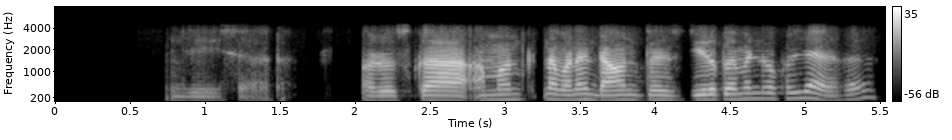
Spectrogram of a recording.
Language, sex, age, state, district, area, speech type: Hindi, male, 45-60, Rajasthan, Karauli, rural, conversation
